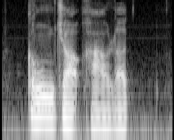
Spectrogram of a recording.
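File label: "gūng jok haauh léut", Cantonese; working efficiency; 工作效率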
